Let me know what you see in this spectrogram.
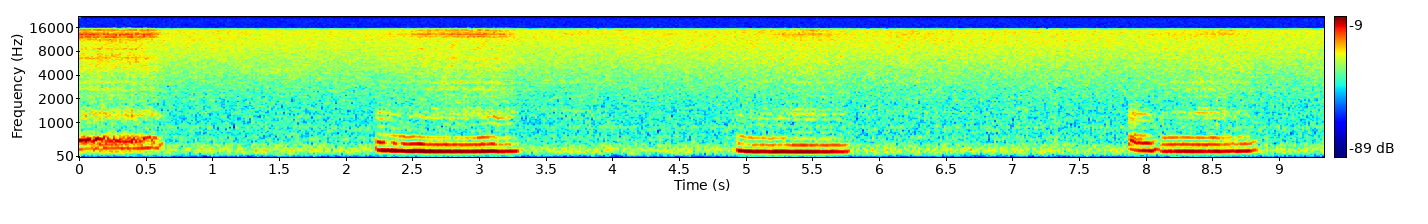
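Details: Cat snoring while asleep: snoring sounds.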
